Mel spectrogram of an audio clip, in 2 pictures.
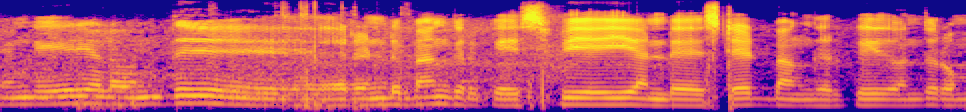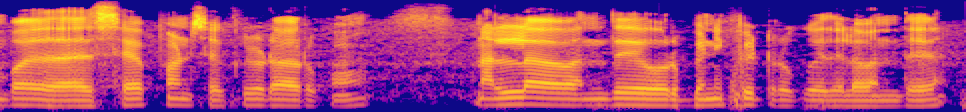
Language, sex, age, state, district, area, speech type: Tamil, male, 18-30, Tamil Nadu, Sivaganga, rural, spontaneous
